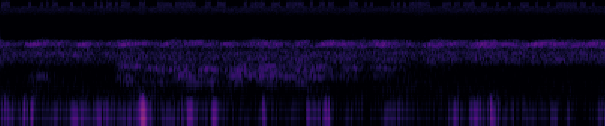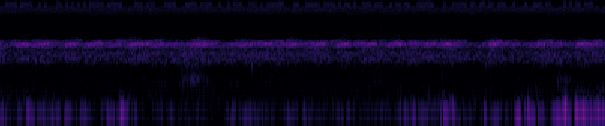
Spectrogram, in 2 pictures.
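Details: Frogs chorusing together at night, an unbroken band of massed croaking, joined early by a brief lower warbling sound, over an uneven low rumble with sharp knocks.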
